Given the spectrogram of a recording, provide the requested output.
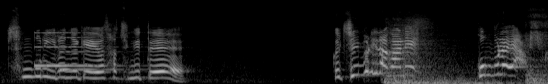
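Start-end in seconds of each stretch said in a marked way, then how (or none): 3.3-5.4 high-pitched scolding mom, brushing off the question; 자존감도 나이를 붙여 snap back, 그 질문이라고 안 해 cut short with a high scolding tone; snapping mother. Retold or imitated. Mother brushing off her teen daughter, high-pitched scolding. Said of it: "그런 엄마 많을 텐데".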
